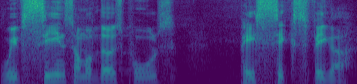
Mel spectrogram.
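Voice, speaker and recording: A man's voice: mid-range voice, slow pace, bright, forceful tone. A man with a French accent co-presenting at a live business event, emphatic and playful with the crowd. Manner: emphatic, repeats words for stress, playful with the crowd.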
